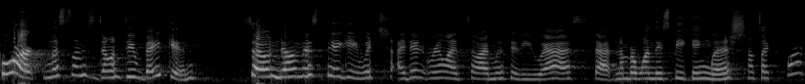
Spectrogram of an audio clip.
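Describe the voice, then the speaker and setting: The voice is raised and projected, with lively intonation. It moves at a moderate pace. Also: woman, high pitch for a woman. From Middle East and Pakistan, then US from age ten. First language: Arabic. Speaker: keynote speaker. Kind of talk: keynote speech.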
